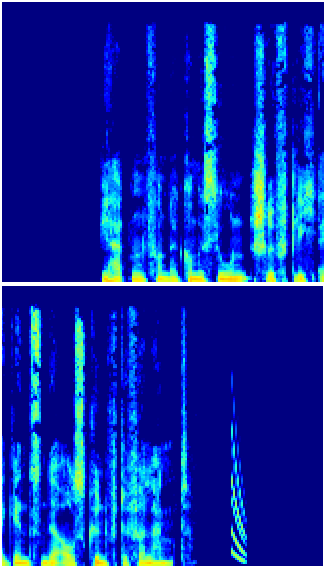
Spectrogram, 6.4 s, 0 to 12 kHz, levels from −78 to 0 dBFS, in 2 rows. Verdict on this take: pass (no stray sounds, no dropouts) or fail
fail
